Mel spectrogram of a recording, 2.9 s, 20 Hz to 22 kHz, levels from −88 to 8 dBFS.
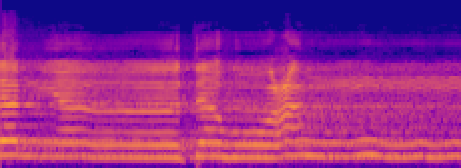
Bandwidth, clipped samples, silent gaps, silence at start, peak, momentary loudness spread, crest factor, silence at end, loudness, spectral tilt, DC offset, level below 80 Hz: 14.5 kHz; under 0.1%; none; 0 s; -4 dBFS; 7 LU; 18 dB; 0 s; -20 LUFS; -1.5 dB/octave; under 0.1%; -76 dBFS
